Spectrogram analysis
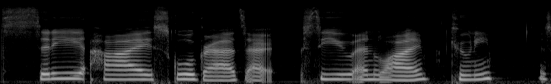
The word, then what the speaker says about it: CUNY: Rick here sent me this article about, it's called City High School Grads at CUNY is how you say it, needing remedial education.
